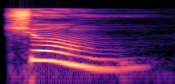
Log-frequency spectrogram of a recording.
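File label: "cong", Malay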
